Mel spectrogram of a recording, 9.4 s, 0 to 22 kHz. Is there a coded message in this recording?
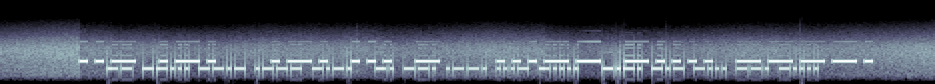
Yes: Morse code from 0.7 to 8.8 s, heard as two keyed tones. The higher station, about 15 wpm, 1120 Hz: UR RST 369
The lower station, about 34 wpm, 640 Hz: M7QJC NGPV6 CKBG6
